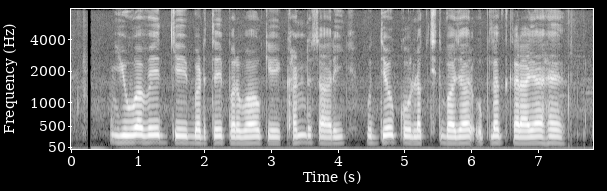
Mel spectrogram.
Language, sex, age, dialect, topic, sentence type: Hindi, male, 18-24, Garhwali, banking, statement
